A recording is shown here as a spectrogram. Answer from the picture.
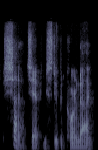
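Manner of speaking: under her breath. Retold or imitated. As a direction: grumble it to yourself after he's gone. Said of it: "talking under her breath".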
